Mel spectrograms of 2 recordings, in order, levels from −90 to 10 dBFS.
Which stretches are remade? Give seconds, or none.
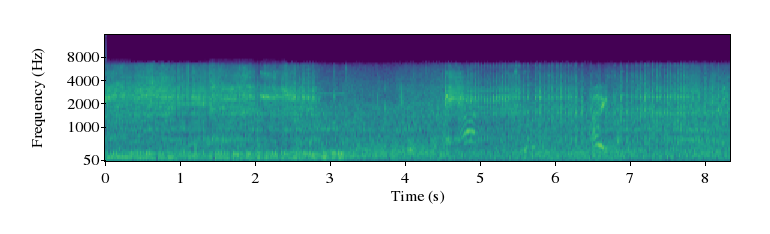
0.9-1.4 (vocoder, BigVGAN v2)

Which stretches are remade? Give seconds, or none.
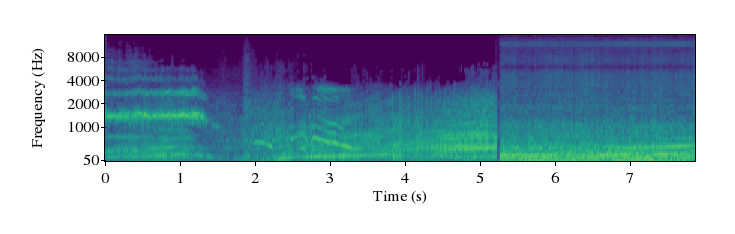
none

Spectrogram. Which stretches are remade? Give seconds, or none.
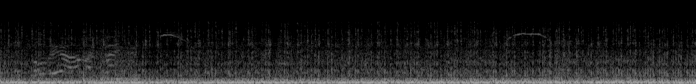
0.0-6.4 (vocoder, BigVGAN v2)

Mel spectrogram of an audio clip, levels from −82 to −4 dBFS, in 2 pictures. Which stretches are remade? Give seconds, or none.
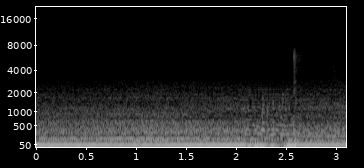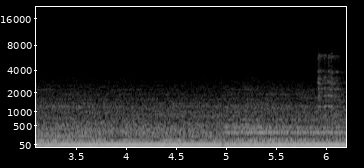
2.1-2.6 (vocoder, BigVGAN v2)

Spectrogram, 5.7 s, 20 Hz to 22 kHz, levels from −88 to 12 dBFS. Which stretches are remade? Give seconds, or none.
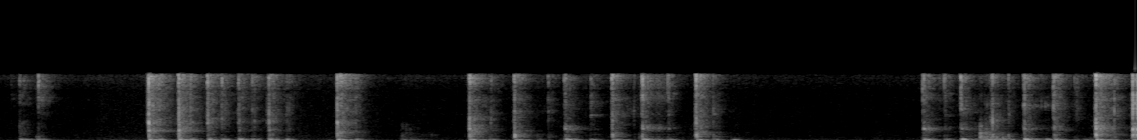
0.0-0.5 (vocoder, BigVGAN v2); 1.7-3.3; 4.3-5.7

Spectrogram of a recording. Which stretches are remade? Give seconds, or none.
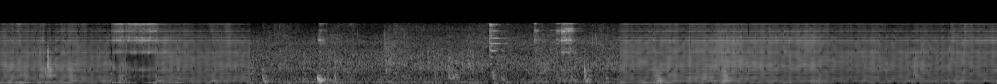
0.0-2.5 (vocoder, BigVGAN v2); 6.2-10.0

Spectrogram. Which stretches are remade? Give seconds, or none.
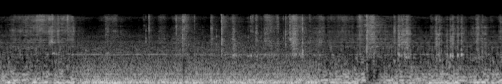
0.0-0.8 (vocoder, BigVGAN v2); 3.2-5.0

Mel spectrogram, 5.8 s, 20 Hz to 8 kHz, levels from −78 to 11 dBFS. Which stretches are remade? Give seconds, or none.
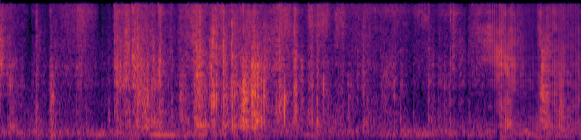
4.9-5.8 (vocoder, BigVGAN v2)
